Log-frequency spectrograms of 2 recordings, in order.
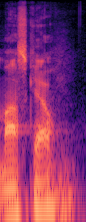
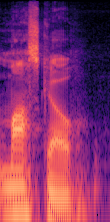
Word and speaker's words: Moscow: Moscow is pronounced Moscow not Moscow um my wife would probably tell me the same thing having spent a good portion of her life up in Idaho um I'll pronounce it Moscow from now on I'll try I really will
